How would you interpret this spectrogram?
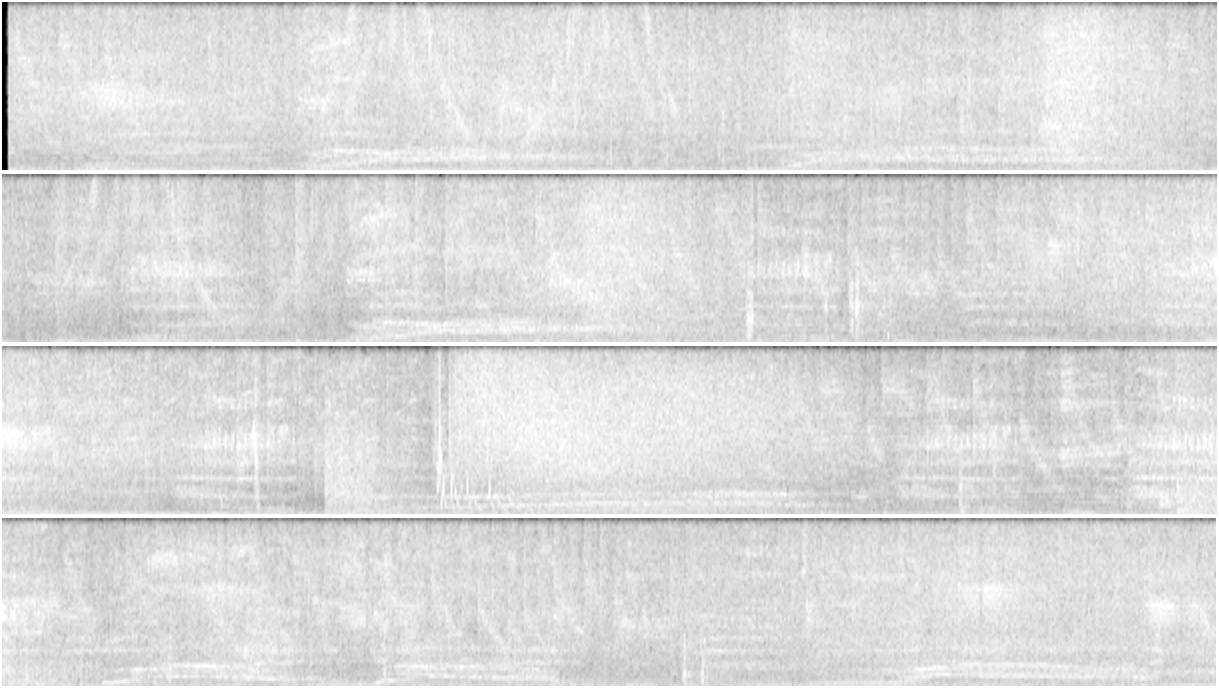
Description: energy creature; Frank Welker

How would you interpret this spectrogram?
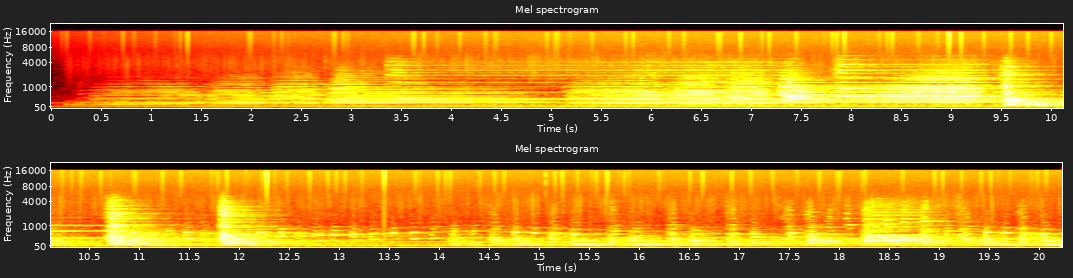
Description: comical mood

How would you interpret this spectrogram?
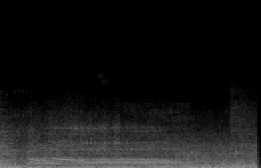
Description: roar; Hulk

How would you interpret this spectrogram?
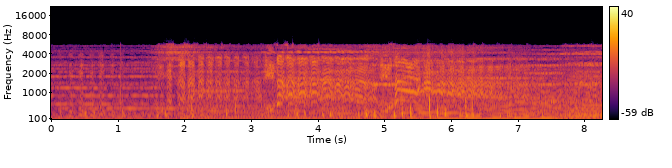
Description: laugh; Mandarin

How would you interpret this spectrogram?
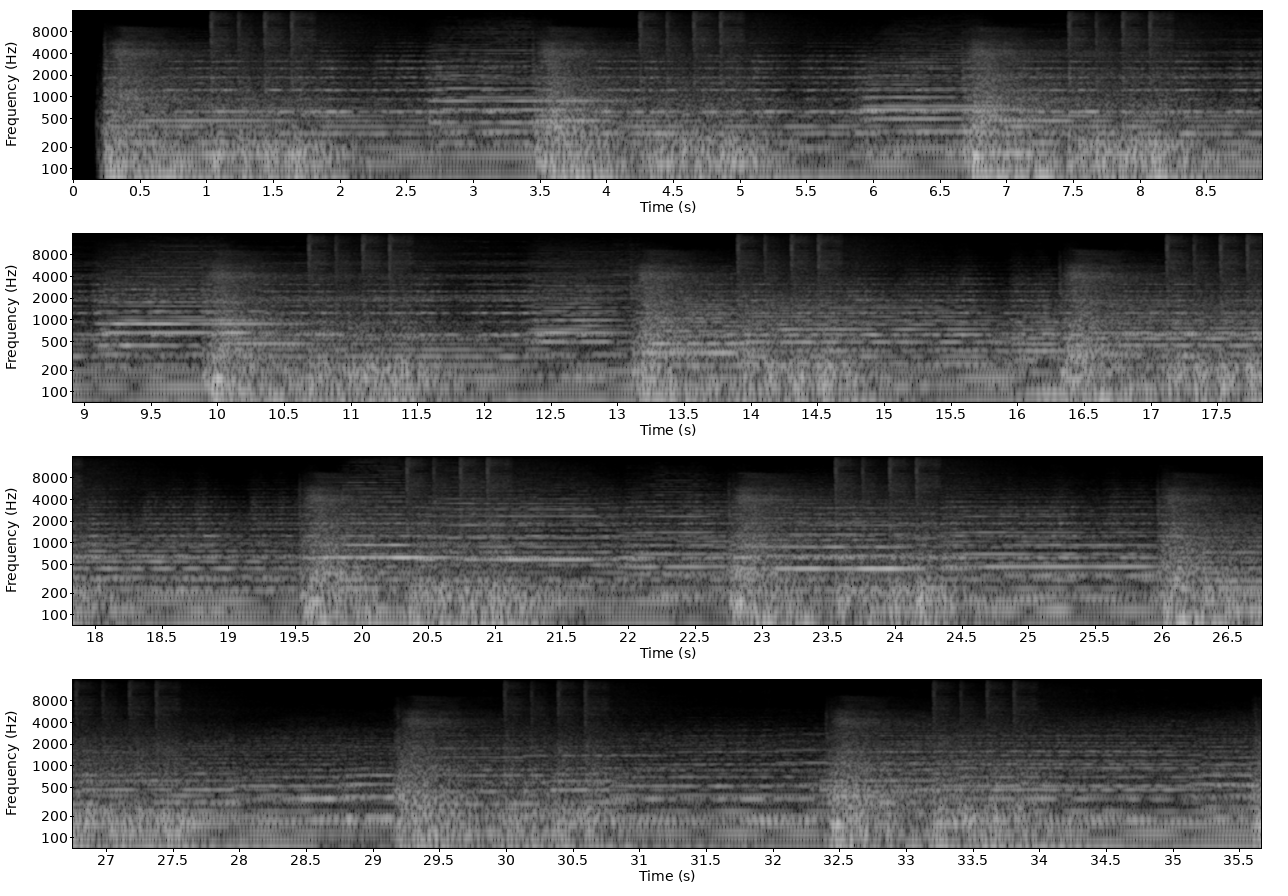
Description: game over; Graeme Revell

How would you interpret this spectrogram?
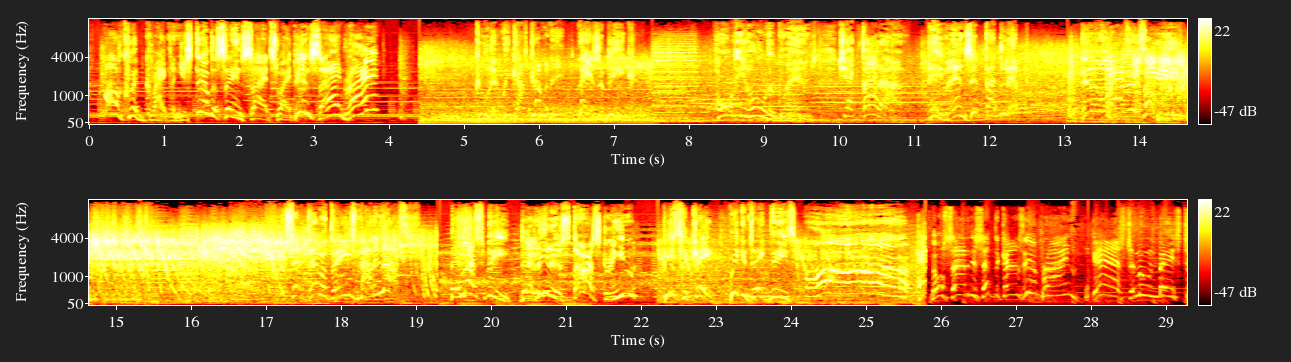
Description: jazz

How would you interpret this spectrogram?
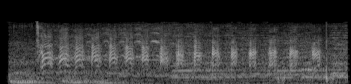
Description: laugh; Red Skull

